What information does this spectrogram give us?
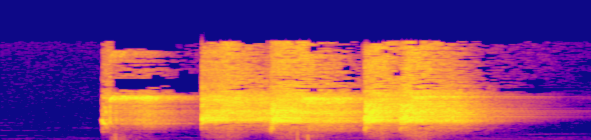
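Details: Black francolin, known locally as kala teetar, giving a loud, harsh, grating phrase of four rasping notes: a short opening note, then three longer buzzy notes that fade away at the end. Otherwise quiet background.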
